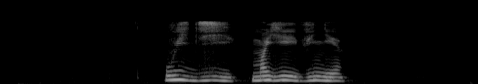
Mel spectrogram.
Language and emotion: Russian, angry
